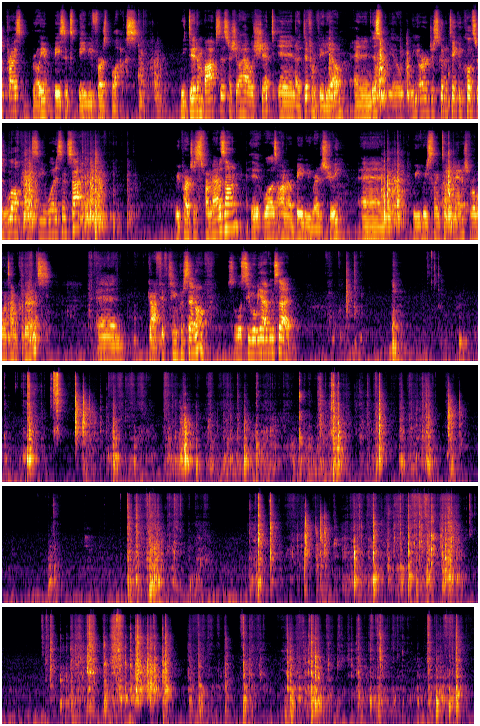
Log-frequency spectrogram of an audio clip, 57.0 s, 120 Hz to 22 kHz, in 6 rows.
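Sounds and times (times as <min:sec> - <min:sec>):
packaging rustling: 0:48.4 - 0:57.0.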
